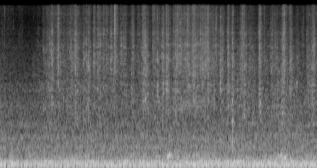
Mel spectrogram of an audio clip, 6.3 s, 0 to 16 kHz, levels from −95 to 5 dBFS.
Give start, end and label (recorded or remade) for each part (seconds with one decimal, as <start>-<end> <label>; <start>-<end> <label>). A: 0.0-2.5 recorded; 2.5-3.2 remade; 3.2-3.6 recorded; 3.6-4.3 remade; 4.3-6.3 recorded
